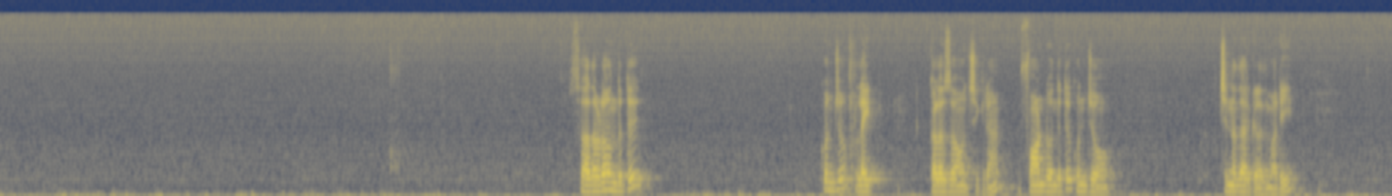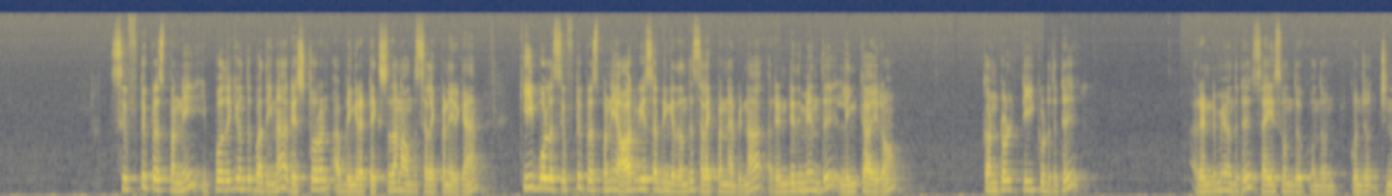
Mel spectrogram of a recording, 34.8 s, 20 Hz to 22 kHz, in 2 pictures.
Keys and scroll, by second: 4.0 ctrl+Return, 29.0 ctrl+t.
